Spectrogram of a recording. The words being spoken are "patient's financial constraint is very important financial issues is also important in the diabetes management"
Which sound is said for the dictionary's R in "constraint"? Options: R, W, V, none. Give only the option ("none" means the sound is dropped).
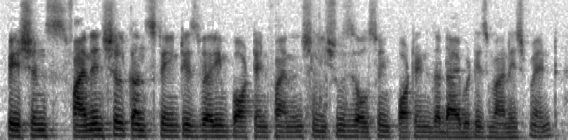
none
